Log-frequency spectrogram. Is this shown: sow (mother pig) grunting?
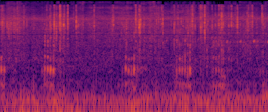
yes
